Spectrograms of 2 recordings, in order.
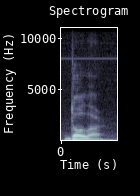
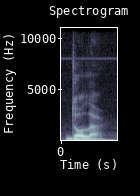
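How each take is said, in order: First: The vowel is a short rounded o sound. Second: The vowel is a short rounded o sound.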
